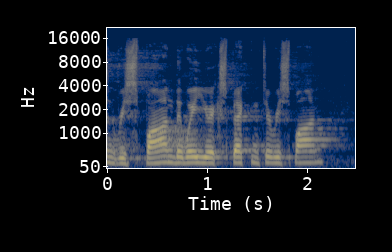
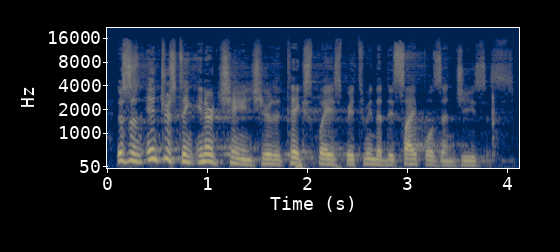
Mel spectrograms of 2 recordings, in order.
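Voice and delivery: normal talking voice

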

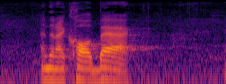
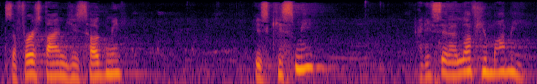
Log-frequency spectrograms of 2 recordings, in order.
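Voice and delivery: retold whisper; 2 semitones higher, 6 dB quieter than usual. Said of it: "she whispered to me".

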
